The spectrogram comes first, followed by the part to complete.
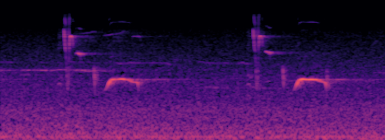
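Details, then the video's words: Tufted Titmouse giving two short calls about a second and a half apart, each a thin high note followed by a brief slurred whistle, over steady background hiss. "Tufted Titmouse call"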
